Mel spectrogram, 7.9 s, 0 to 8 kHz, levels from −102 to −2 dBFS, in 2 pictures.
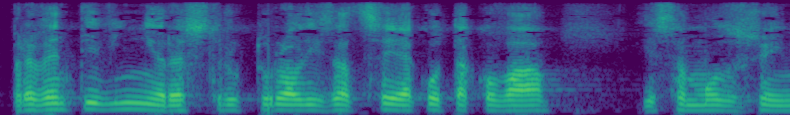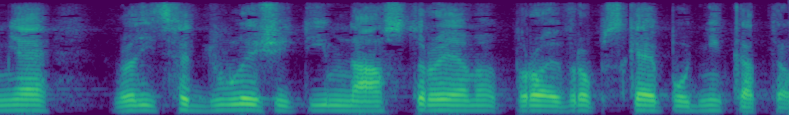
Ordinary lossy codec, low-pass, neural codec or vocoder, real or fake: none; 7.2 kHz; none; real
